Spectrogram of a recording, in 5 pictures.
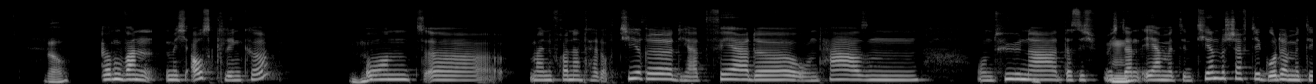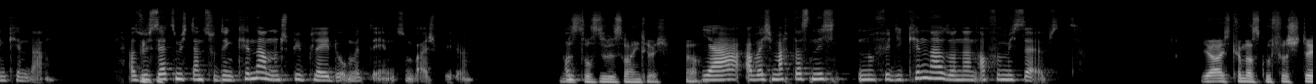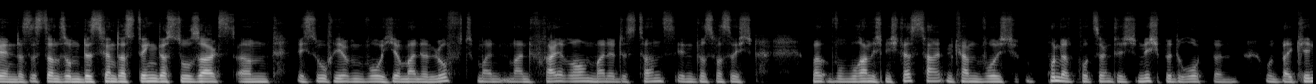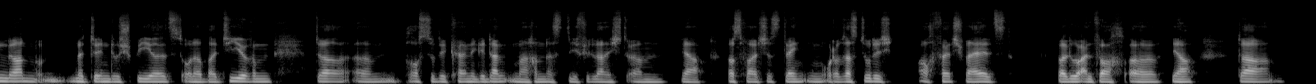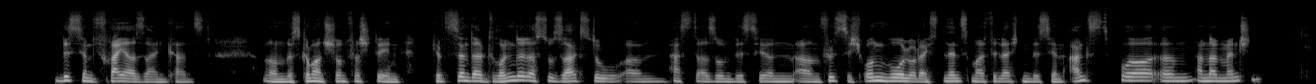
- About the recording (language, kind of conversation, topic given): German, advice, Warum fühle ich mich bei Feiern mit Freunden oft ausgeschlossen?
- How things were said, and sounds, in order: other background noise; chuckle; tapping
